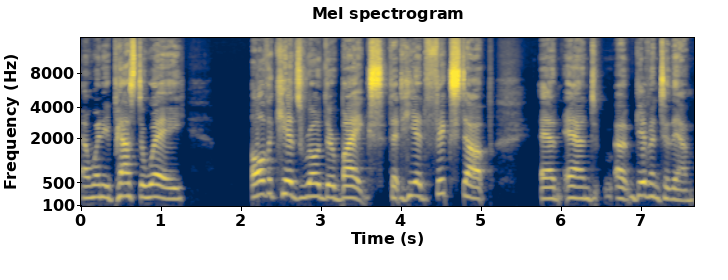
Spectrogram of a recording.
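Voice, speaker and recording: A woman's unremarkable speaking voice, fairly high in pitch, at a fairly slow pace with fairly even intonation. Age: 60s. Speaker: author. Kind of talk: interview conversation.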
